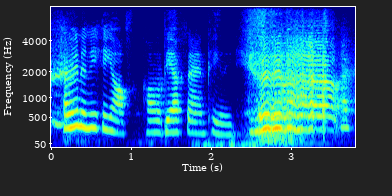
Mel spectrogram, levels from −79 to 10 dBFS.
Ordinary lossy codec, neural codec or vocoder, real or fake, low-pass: none; codec, 16 kHz, 0.5 kbps, X-Codec, HuBERT features, trained on balanced general audio; fake; none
